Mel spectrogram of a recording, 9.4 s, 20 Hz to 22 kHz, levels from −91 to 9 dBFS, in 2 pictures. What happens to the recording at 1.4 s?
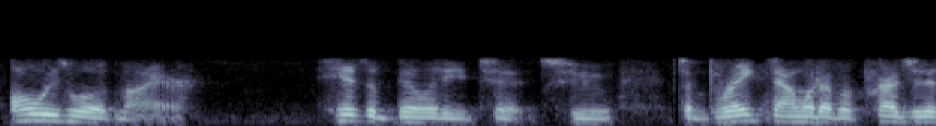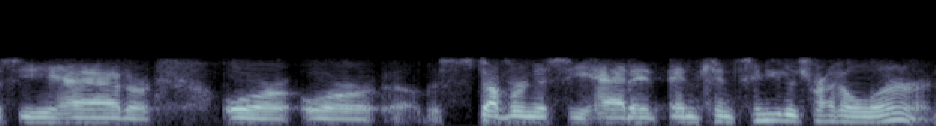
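Tandem speech coding runs throughout, including 1.4 s: two AMR-NB passes, 12.2 then 7.95 kbit/s, stack their artefacts, giving rougher, warblier speech than one codec, with nothing above 3.8 kHz.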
